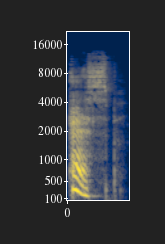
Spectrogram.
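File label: "esp", British English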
